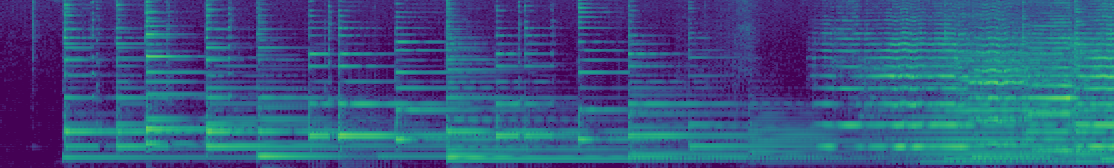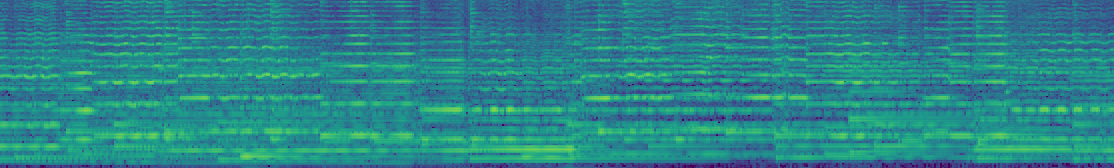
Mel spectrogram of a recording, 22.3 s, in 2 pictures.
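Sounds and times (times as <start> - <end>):
harp trio playing: 0.6 - 22.2.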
